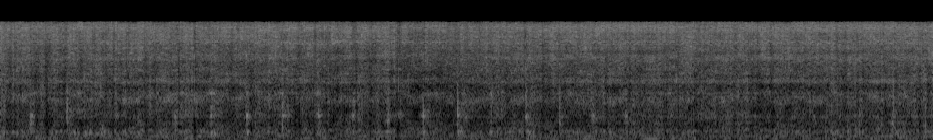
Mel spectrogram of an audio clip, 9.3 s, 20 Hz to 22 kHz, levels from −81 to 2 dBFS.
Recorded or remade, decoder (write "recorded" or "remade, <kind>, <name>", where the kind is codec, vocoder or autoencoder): remade, codec, SNAC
